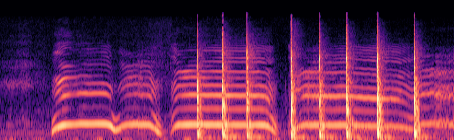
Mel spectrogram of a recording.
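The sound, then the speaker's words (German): Someone knocks: sharp knocks rap out in two bursts, three then five, fairly loud, over a drawn-out, wavering voice-like tone that rises and falls beneath them. “Ja, ja, da hat doch jemand geklopft.”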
